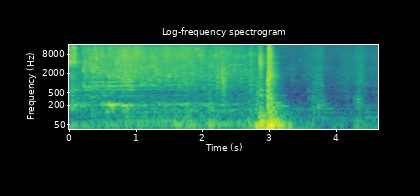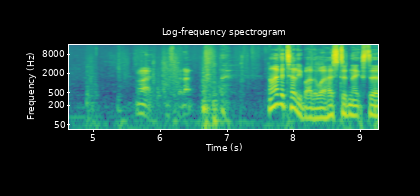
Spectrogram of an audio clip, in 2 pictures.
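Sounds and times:
toilet flushing behind a door: 0:00.0 - 0:02.8
speech: 0:07.6 - 0:09.2.

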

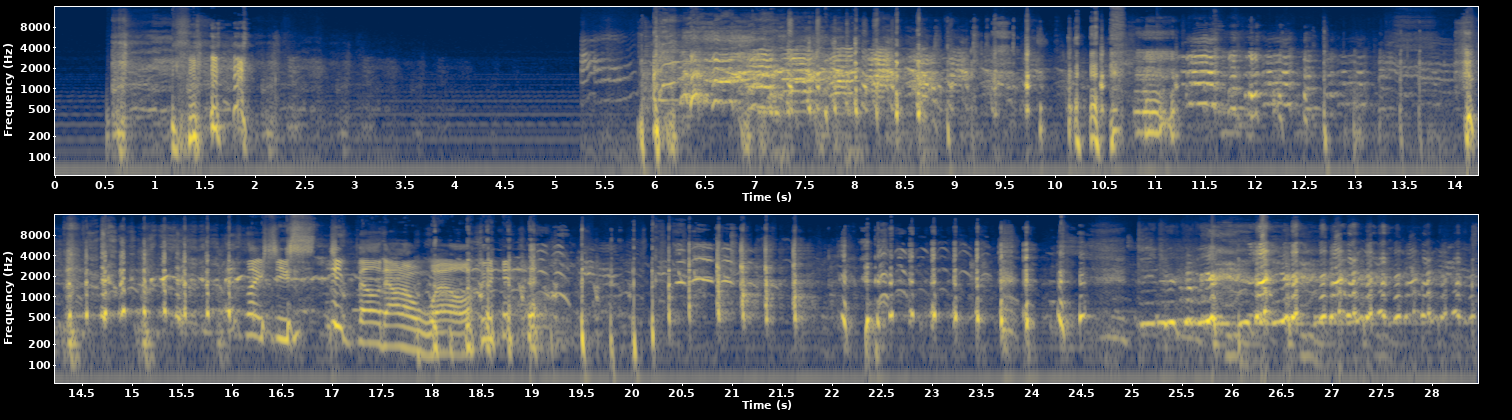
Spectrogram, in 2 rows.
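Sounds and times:
laughter: 0:00.6 - 0:04.0, 0:05.7 - 0:28.4
speech: 0:01.3 - 0:01.9, 0:16.4 - 0:19.3
cat meowing warped by a voice effect: 0:05.3 - 0:06.0.

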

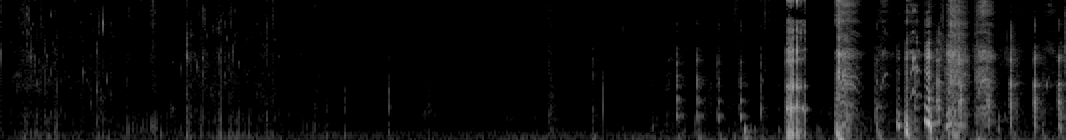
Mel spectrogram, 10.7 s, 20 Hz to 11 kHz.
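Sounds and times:
person gulping and swallowing water: 0:00.0 - 0:04.4, 0:07.8 - 0:08.1
loud drawn-out croaking burp after drinking water: 0:07.8 - 0:08.1
shorter belches: 0:07.8 - 0:08.1
laughter: 0:08.4 - 0:10.6.

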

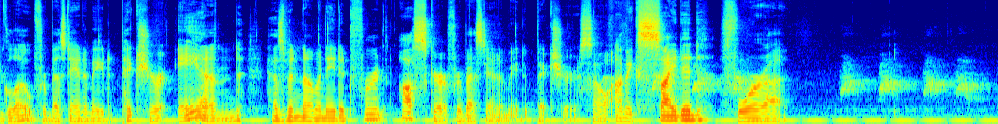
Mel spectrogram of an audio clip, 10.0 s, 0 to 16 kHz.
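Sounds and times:
speech: 0:00.0 - 0:08.0
steady low electrical hum: 0:00.0 - 0:09.9
neighbor's dog barking: 0:06.9 - 0:07.4, 0:08.4 - 0:09.9.

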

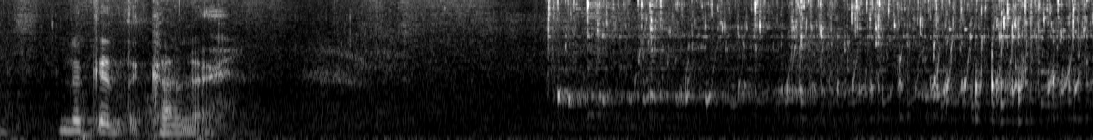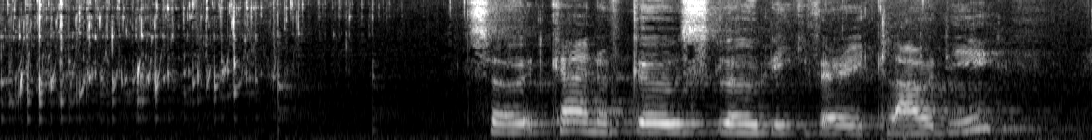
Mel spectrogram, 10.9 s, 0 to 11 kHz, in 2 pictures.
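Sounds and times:
speech: 0:00.3 - 0:01.3, 0:07.9 - 0:10.7
water pouring into a glass of arak: 0:02.7 - 0:07.4.

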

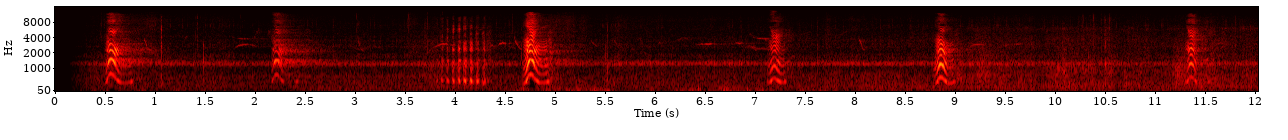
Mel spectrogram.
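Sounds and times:
faint steady tone: 0:00.2 - 0:12.0
wild animal giving high puppy-like barks: 0:00.5 - 0:01.0, 0:02.2 - 0:02.8, 0:03.8 - 0:05.3, 0:07.0 - 0:07.5, 0:08.8 - 0:09.2, 0:11.2 - 0:11.7.

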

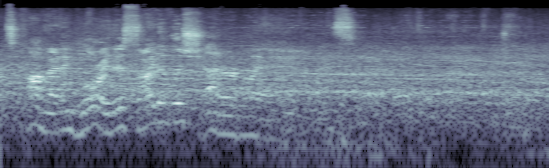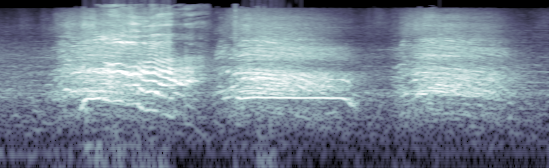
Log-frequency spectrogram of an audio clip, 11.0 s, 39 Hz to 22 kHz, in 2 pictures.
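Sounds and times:
stadium crowd cheering at a combat sports exhibition: 0:00.0 - 0:10.9
speech: 0:00.3 - 0:03.5
voices shouting: 0:04.1 - 0:10.7.

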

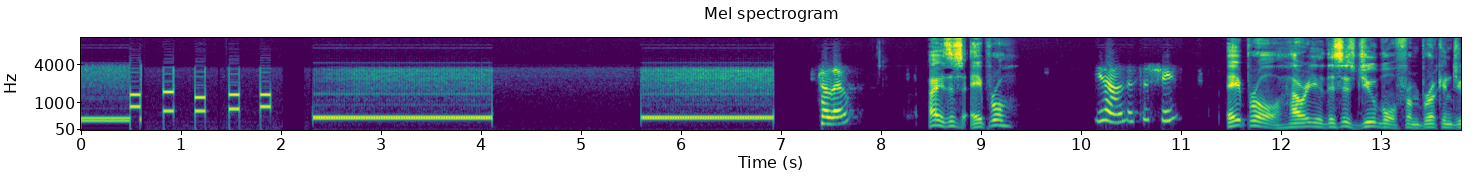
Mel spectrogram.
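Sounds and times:
telephone dial tone: 0:00.0 - 0:00.6, 0:02.3 - 0:04.2, 0:05.6 - 0:07.0
telephone ringing tone: 0:00.0 - 0:00.6, 0:01.8 - 0:04.2, 0:05.6 - 0:07.0
speech: 0:07.4 - 0:07.8, 0:08.5 - 0:09.4, 0:10.2 - 0:13.7.

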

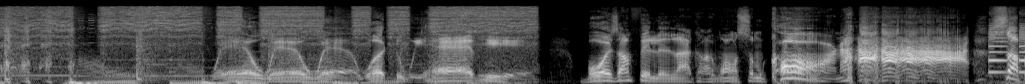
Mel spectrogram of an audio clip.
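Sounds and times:
laughter: 0:00.0 - 0:01.0, 0:08.4 - 0:09.8
spray paint can spraying on a wall: 0:00.0 - 0:05.4
speech: 0:02.4 - 0:05.2, 0:05.9 - 0:10.2.

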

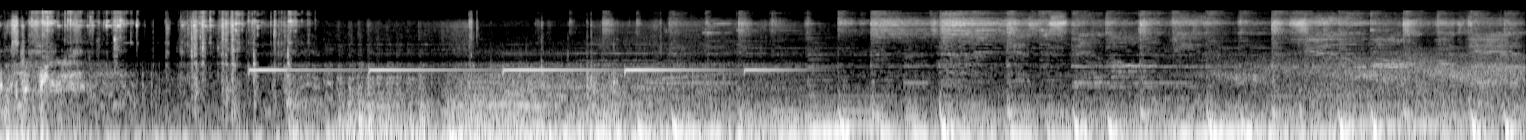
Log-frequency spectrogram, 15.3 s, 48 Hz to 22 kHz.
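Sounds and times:
keys jangling: 0:00.0 - 0:03.3
hearse engine humming: 0:00.0 - 0:15.2
speech: 0:00.1 - 0:00.9
car electronic chime tones: 0:02.5 - 0:08.4.

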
